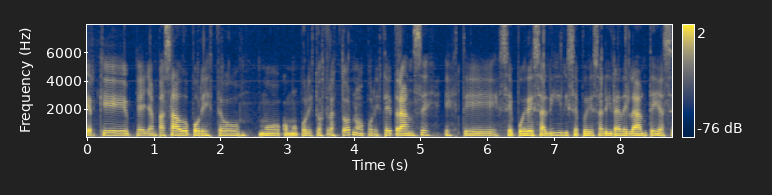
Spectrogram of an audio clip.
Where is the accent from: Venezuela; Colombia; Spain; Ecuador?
Venezuela; moved away; Yo vengo de Venezuela.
